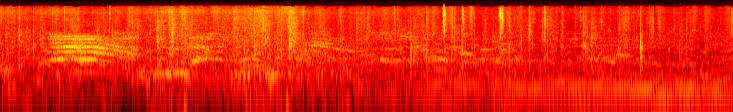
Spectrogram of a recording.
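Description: Pigeons cooing and fluttering in a dramatised Bible reading of a temple scene, heard close amid crowd bustle and voices, with soft low coos carrying on steadily under the scene.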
